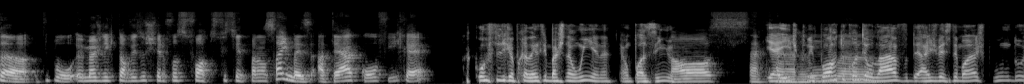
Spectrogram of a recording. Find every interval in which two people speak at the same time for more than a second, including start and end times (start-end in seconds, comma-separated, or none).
7.7-8.9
